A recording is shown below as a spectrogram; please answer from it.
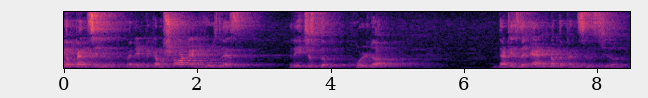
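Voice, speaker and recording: A man's voice: on the high side, heavy reverb, in a large hall, a little hiss or hum, rough recording. A man teaching a poetry lesson, explaining and often repeating lines and asking "huh?".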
